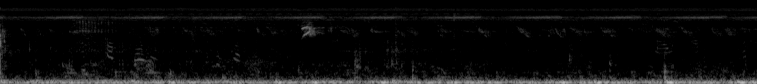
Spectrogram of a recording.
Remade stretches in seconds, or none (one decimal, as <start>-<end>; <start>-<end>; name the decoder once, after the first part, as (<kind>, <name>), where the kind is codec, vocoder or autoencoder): 1.2-3.6 (vocoder, BigVGAN v2)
